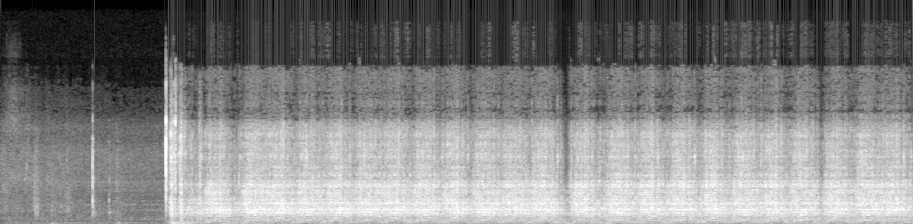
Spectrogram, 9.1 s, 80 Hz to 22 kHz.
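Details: Antique Minneapolis Moline ZB tractor on a roughly 50-degree spring day, choked, with spark unconfirmed: quiet, then steady fast even starter churning with no pickup into a running idle; cranks but will not start.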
